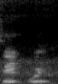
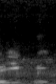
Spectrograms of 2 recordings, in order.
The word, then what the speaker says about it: Ekwe: It's Ekwe, but they've gotten out to Igwe.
